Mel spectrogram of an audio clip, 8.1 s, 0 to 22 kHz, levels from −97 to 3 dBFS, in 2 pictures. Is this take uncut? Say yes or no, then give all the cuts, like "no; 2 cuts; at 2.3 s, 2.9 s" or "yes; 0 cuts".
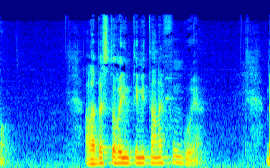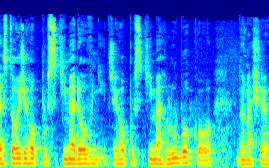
yes; 0 cuts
